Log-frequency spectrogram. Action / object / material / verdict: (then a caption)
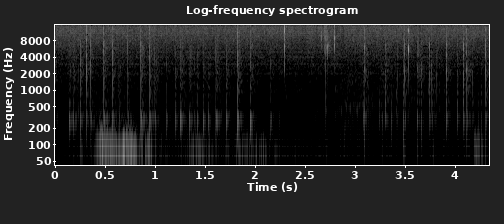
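tap / paperback book cover / paper / none. Fingertips tap rapidly on the cover of a solid pink paperback novel held beside the microphone. The result is a quick series of soft, dull, low thuds with very short decay. The taps are loudest early on and then continue more softly.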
